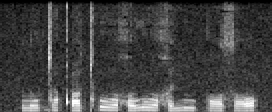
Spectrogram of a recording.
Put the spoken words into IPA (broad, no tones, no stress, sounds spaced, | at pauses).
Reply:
l o ɡ͡ǀ œ qʼ o ǀʰ oː χ o ɣ oː χ ɪ ŋ uː k ɔ s ɔ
